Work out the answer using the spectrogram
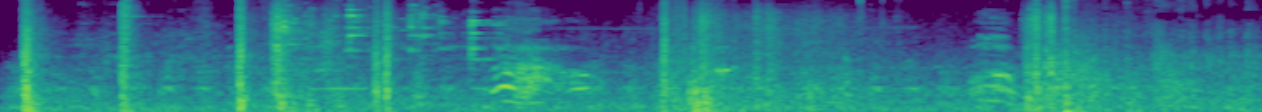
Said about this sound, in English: Let's have some sort of mashup of train noises and fighting.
